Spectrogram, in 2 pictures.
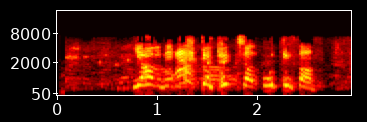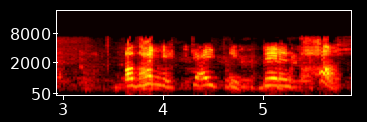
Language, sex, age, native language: Icelandic, male, 18-19, Icelandic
